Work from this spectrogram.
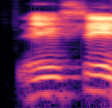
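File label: "lesen", Malay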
